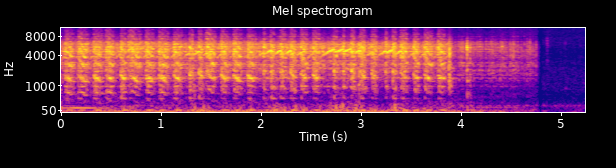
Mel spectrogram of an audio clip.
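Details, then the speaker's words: Barn-find Toyota FJ62 (291k miles, parked 10 years), freed seized rockers, spark confirmed, fuel pump fed from a tray of gas: steady starter churn about four beats a second with faint firing catches, oil showing in pressure gauge line; cranks but won't start. "like she's trying to start and there is oil in the oil pressure gauge line"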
